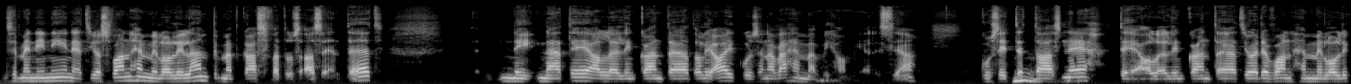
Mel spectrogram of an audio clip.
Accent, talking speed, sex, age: native, 115 wpm, female, 20-39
